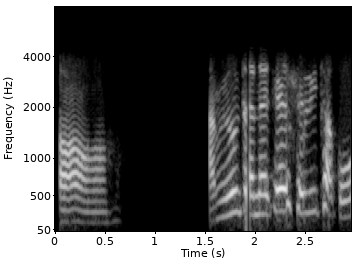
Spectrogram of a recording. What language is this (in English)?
Assamese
